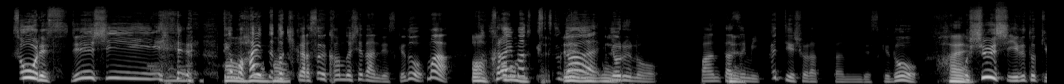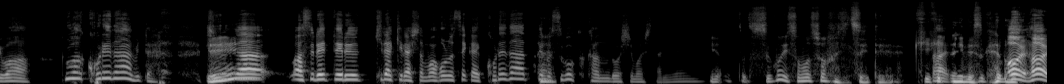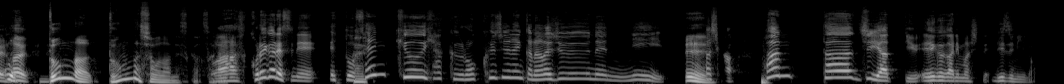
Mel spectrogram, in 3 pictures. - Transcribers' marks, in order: laugh; tapping; chuckle; laughing while speaking: "ついて聞きたいんですけど"
- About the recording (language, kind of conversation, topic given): Japanese, podcast, 好きなキャラクターの魅力を教えてくれますか？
